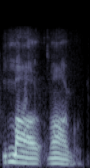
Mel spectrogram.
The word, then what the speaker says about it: Mulgrew: And her name is Kate Mulgrew. Am I saying that right? – Mulgrew.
